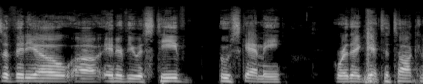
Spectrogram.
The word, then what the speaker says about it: Buscemi: pronounce his name again he gets introduced as Buscemi but when the topic gets brought up Buscemi admits that while that pronunciation is correct so is Buscemi so both are changeable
